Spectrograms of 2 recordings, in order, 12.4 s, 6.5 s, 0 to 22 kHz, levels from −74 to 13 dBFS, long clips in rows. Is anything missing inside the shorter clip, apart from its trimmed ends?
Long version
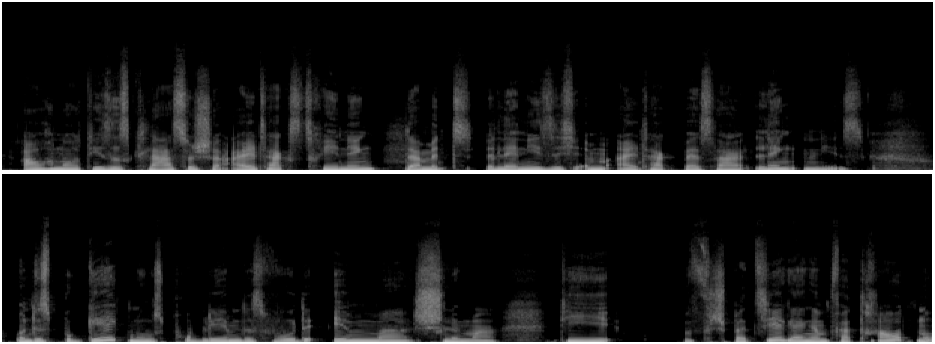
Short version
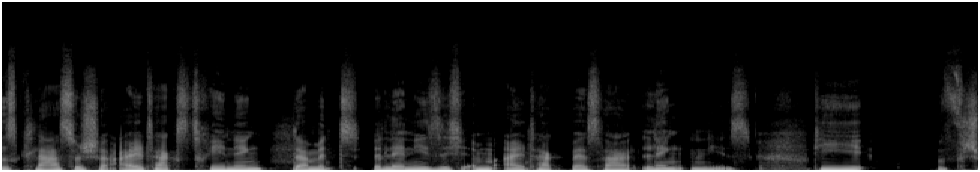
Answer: yes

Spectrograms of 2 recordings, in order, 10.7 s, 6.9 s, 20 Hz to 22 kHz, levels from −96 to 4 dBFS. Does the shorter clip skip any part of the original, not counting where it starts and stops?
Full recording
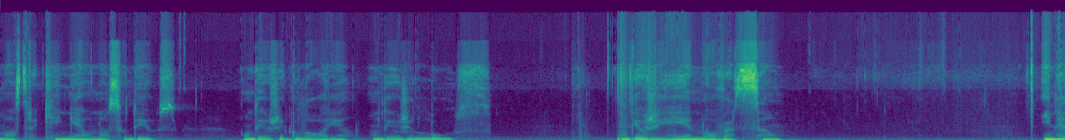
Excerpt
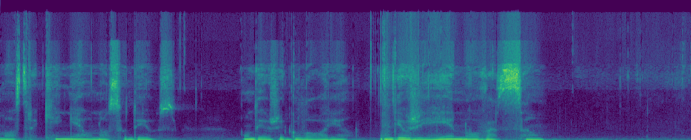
yes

